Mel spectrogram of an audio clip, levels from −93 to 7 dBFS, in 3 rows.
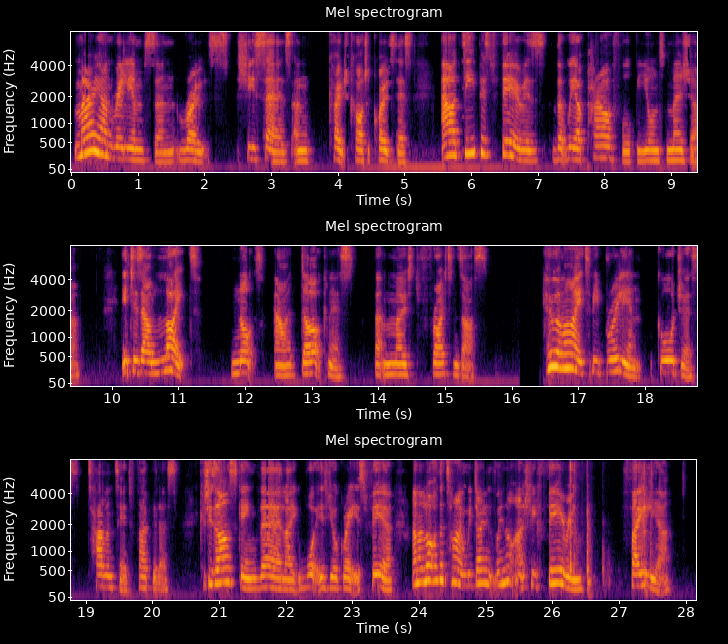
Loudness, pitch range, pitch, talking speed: -20 LUFS, 170-250 Hz, 195 Hz, 135 wpm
